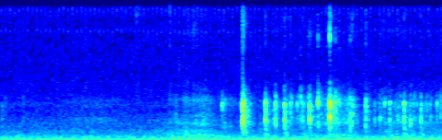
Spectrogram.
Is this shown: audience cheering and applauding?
no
